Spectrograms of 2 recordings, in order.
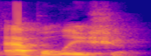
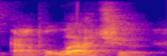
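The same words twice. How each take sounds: First: The word is pronounced the way it is spelled. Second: The word is pronounced the traditional cultural way. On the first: "if you actually take it and you pronounce it as it is spelled" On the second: "if you're looking at it through a cultural context"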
